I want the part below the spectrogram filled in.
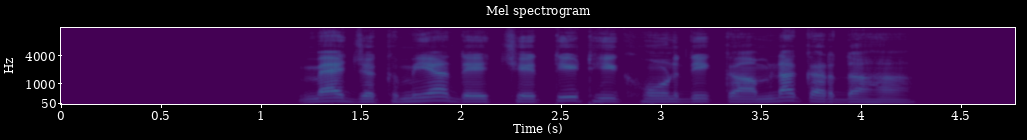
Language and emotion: Punjabi, neutral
